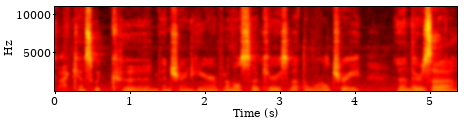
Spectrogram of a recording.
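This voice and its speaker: The voice has a relaxed tone and a moderate pace, with noticeable background noise. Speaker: gaming streamer. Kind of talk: casual gameplay commentary. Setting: live stream. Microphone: internet issues, low signal.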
